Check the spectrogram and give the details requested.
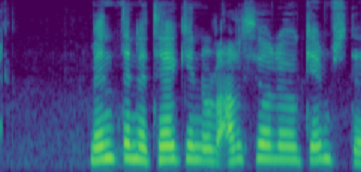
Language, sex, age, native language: Icelandic, female, 30-39, Icelandic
